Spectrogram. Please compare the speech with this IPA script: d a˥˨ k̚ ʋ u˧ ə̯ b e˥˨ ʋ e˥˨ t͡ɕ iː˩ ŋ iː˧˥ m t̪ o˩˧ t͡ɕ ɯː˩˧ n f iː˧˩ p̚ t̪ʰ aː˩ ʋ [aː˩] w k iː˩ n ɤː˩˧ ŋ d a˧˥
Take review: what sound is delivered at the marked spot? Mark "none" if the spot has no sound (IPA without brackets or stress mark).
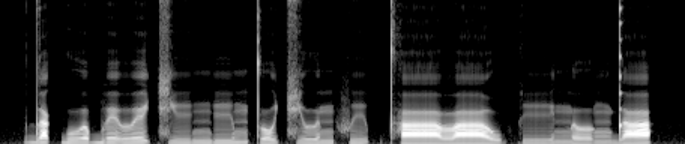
aː˩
